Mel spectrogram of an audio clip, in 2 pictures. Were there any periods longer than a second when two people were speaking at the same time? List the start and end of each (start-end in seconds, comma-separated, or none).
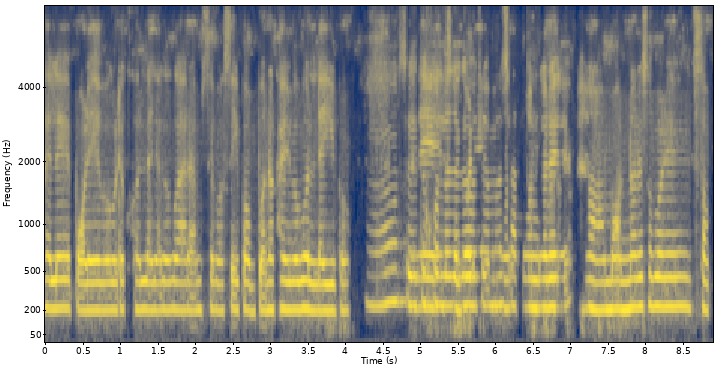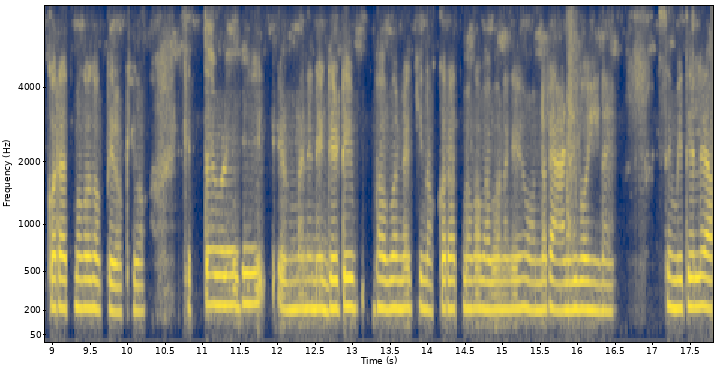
4.9-6.8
